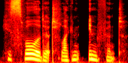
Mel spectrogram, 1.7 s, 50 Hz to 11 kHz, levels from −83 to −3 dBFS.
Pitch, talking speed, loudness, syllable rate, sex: 170 Hz, 210 wpm, -17 LUFS, 5.9 syllables/s, female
